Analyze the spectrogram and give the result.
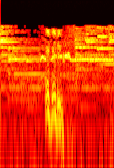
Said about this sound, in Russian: Маэстро, сегодня воскресенье. Будьте добры, колокольный звон.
